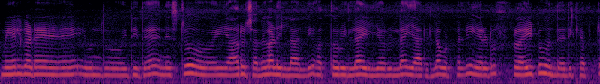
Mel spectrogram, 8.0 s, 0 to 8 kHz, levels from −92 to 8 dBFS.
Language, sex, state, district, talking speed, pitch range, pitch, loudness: Kannada, female, Karnataka, Bijapur, 150 wpm, 215-235 Hz, 225 Hz, -43 LUFS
